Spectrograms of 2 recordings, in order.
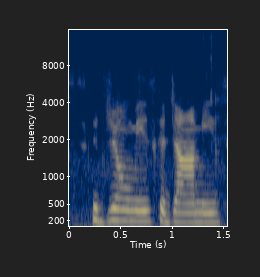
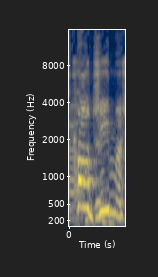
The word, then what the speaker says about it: Kojima: In light of old boys, Kajamis, whatever. It's Kojima, Cherise.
